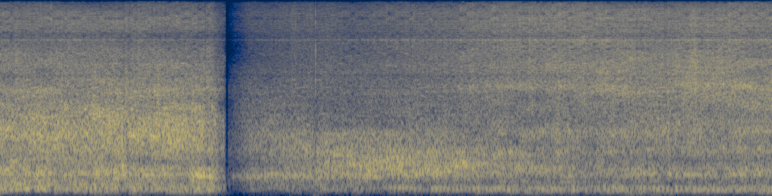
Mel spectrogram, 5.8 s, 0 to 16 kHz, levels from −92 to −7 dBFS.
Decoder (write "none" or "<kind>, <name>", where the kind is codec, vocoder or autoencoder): codec, SNAC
